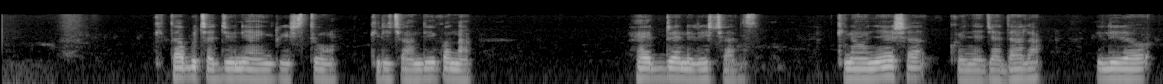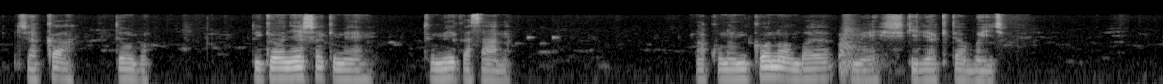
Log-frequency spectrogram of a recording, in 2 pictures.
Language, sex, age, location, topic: Swahili, male, 18-24, Kisumu, education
